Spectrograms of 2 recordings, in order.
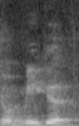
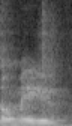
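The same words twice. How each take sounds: First: It is said with a British pronunciation. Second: It is said with an American pronunciation. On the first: The speaker calls it wrong. "when they say Omega" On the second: The speaker calls it right. "instead of Omega"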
